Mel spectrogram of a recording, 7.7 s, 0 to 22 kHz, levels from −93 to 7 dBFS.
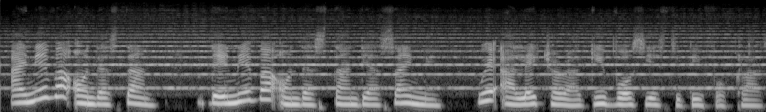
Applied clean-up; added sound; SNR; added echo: none; Bowed string instrument; 8 dB; none.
